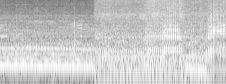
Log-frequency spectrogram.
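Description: A dirt bike engine roars up close.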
